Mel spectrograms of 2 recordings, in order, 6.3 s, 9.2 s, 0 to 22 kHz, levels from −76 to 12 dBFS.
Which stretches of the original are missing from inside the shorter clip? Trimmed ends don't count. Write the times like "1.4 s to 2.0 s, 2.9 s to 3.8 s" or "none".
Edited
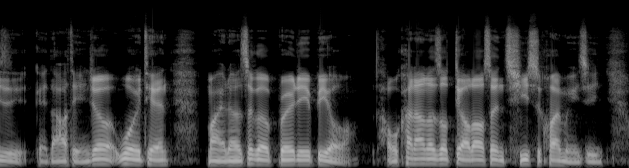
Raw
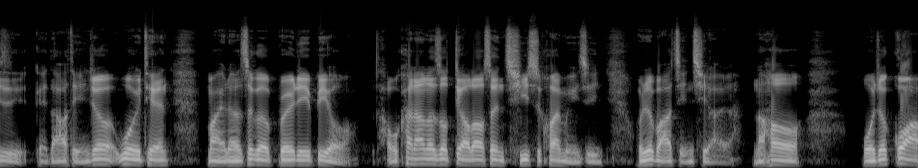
none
